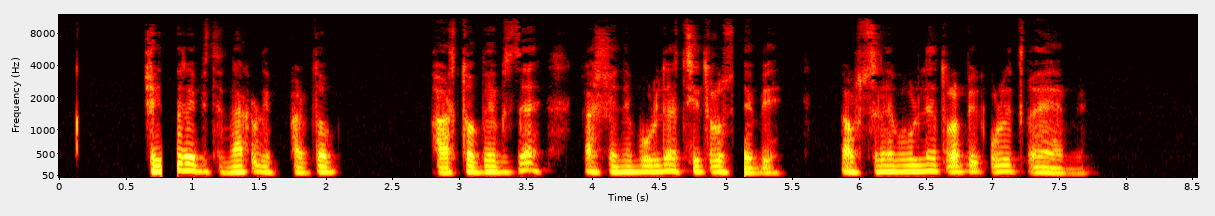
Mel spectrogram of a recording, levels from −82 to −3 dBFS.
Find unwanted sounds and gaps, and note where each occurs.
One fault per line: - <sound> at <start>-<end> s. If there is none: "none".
- dropout at 0.8-0.9 s
- dropout at 5.1-5.1 s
